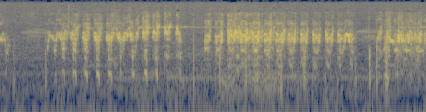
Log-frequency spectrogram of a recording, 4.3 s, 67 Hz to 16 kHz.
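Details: Black storks at the nest, Estonia, 5 June 2019, 20:28, while water is brought; starts quiet, then staccato squeaks in a quick regular series, swelling into a continuous raspy squeal.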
